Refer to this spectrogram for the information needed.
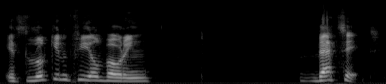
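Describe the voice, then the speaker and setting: Sarcastic, bright-voiced man ranting. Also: high voice, slow. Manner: animated, sarcastic, mocking. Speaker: podcast host. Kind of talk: opinionated podcast rant.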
